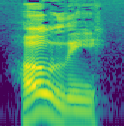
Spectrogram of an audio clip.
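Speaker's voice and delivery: "holy" with a long, drawn o; final answer, HOH-lee. Shown as a demonstration. Telling viewers the right pronunciation, "holy" as HOH-lee. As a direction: settle on "holy" as HOH-lee, set apart. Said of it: "It's pronounced".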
